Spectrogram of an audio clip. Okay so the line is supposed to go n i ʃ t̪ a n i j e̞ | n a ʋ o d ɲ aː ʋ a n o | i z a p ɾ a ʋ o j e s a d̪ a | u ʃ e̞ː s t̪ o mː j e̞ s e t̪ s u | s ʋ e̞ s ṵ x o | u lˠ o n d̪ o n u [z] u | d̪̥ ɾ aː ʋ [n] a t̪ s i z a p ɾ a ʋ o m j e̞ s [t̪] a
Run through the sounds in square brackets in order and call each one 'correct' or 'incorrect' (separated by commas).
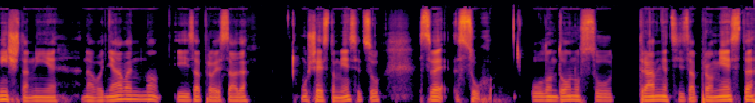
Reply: incorrect, incorrect, correct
